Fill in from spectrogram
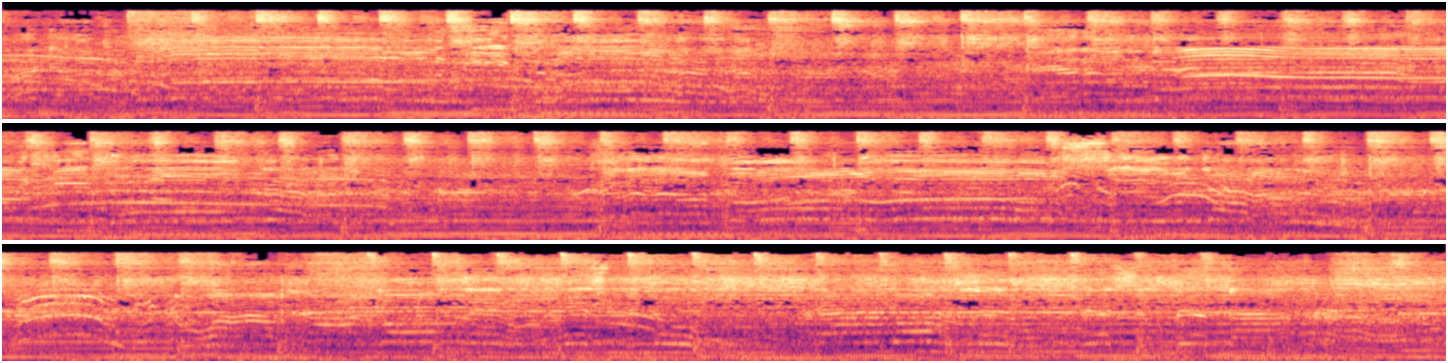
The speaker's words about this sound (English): But you can hear the crowd is losing their mind. It's a big surprise.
